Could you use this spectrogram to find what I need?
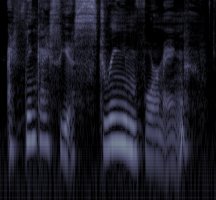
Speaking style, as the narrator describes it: Cherie whispered in her ear

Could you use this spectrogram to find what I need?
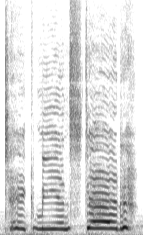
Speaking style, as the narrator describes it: she screamed

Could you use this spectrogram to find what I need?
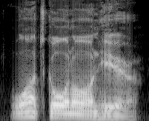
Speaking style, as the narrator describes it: It was a booming voice, with a quality that dragged at the attention of the crowd

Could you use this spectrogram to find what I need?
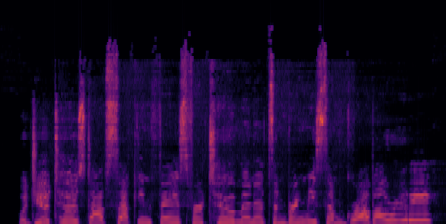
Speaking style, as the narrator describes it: Charlie shouts from the living room

